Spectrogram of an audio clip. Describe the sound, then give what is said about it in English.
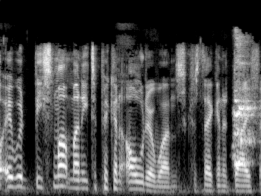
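A dog lying under a desk barks in short, loud yelps that break in over steady talking by a man. “Hey, no, we got the dog bark.”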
